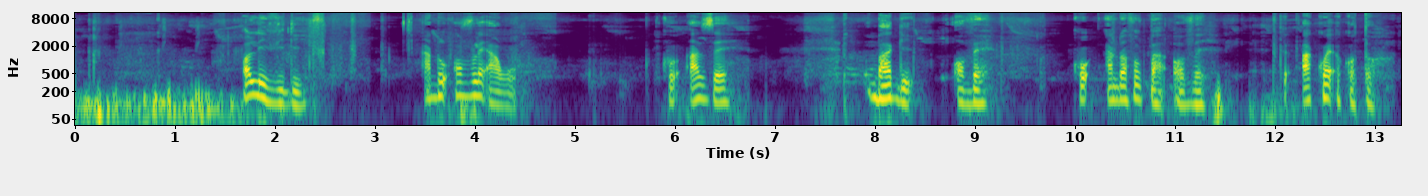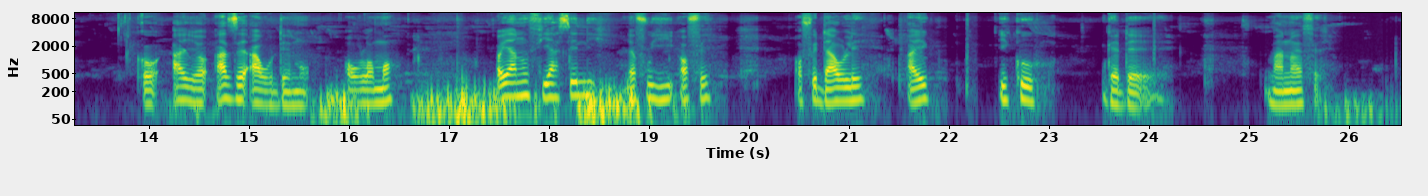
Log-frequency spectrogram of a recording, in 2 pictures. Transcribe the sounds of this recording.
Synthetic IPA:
ɔ˦le˨vi˨dɪ˨ | a̰˨ɖʊ˦ʔɔ˦vlɛ˦ʔa˨wʊ̰˨ | kʰʊ̰˦ʔa˦zɛ˦ | ba˦ɡɪ˨ɔ˨vɛ˨ | kʰʊ˦a˨ɖʊ˦a˨fʊ˦k͡pa̰˨ɔ̰˨vɛ˨ka˦kɔ˦ɛ˦ʔɛ˨kɔ˨t̪ɔ˨ | ko˦ja˨zɛ˦ʔa˨wʊ˨dɪ˨mɔ˨ɔ˨wlɔ˨mɔ̃˦ | ɔ˦ja˦nũ˦fi˦a˨se˦li˦ɛ˦fʊ˦ji˦ʔɔ˦fɪ˦ | ɔ̰˨fɪ˦da˨wlɪ˦a˨j | i˦ko˦ | ɡɛ˨dɛ̰˨ | mã˨nɔ̃˦ɛ˦fɛ̰˨

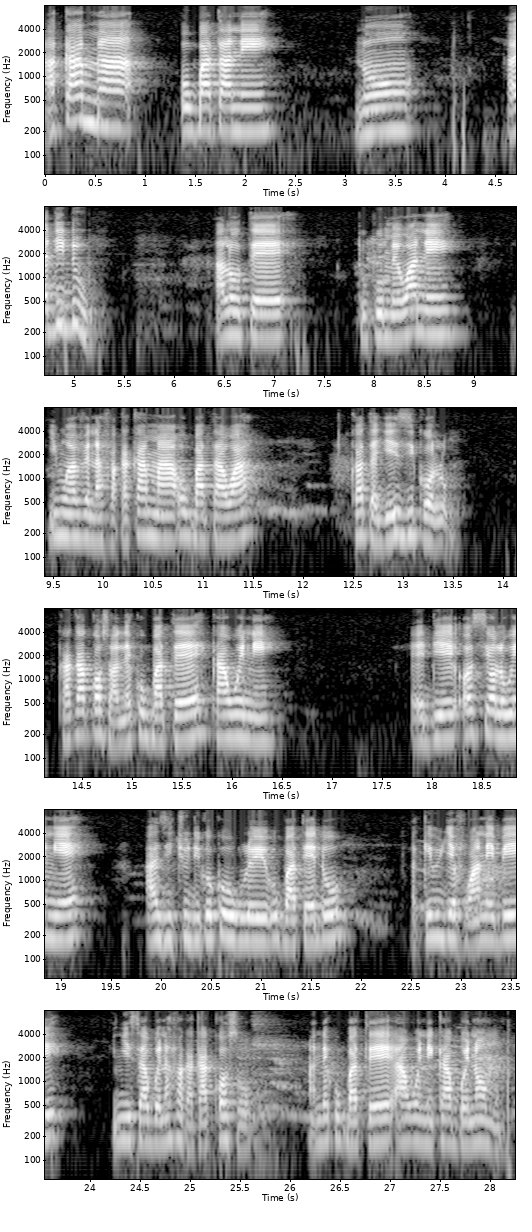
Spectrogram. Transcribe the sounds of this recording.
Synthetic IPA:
a̰˨ka˦m˦a˦ | ʊ˦ɡ͡ba˦t̪a˦nɪ˦ | nʊ˦ | a˨di˦du˦˨ | a̰˨lʊ˦tɛ˦ | tu˨po˨mɛ˨wa˦nɪ˦ | ji˦mũ˦a˨vɛ˦na˨fa˨ka˨ka˦ma˨ʊ˦ɡ͡ba˨t̪a˨wa˦˨ | ka˦t̪a˨d͡ʒe˨˦zi˦kɔ˨lʊ̰˨ | ka˨ka˦kɔ˦sʊ˨a˨lɛ˦kʊ˦ɡ͡ba˨tɛ˦ka˦wɪ˦nɪ˨ | ɛ˨dɪ˨˦ɛ˦ʔɔ˦sɪ˦ɔ˦lʊ˨wɪ˦nɪ˦ɛ˦ | a˨zi˨t͡ʃu˦di˨ko˦ko˦˨wlo˨˦e˦ʊ˦ɡ͡ba˨t̪ɛ˦dʊ˦ | a̰˨ke˦bi˦d͡ʒɛ˦fʊ˨a˦nɪ˦bɪ˦ | e˦sa˨bʷʊ˨ɛ˨na˦fa˨ka˨ka˦kɔ˦sʊ˨a̰˨nɛ˦kʊ˦ɡ͡ba˨tɛ˦a̰˦wɪ˦nɪ˨ka˦bʊ˨ɛ˨nɔ˦˨mʊ˨

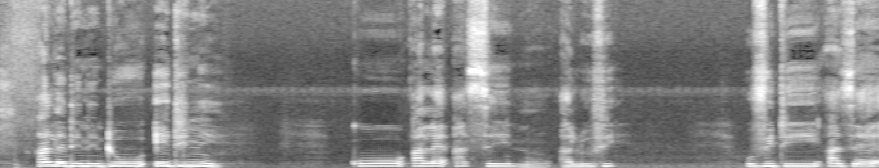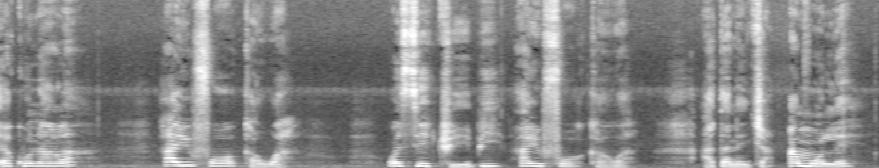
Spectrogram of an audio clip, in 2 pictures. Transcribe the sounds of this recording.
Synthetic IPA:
a˨lɛ˨ɖɪ˨nɪ̃˨ɖʊ˦e˦ɖi˦nĩ˨ | kʰʊ˦a˨lɛ˦ʔa˦sɪ˦nũ˨a˨lu˦vi˦ | wo˨vi˦ɖɪ˨a˨zɛ˨ɛ˨kʊ˦nã˦la˦ | ha˦ji˦fɔ˦ka˨wa˨ | wo˦si˦e˦t͡ʃu˨e˨bi˦ha˦ji˦fɔ˦kʰa˨wa˨ | a˨t̪a˨nɪ̃˨d͡ʒa˨a˦mɔ̃˨lɛ˦

